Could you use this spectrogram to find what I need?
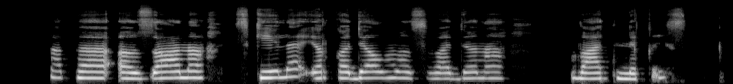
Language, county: Lithuanian, Vilnius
